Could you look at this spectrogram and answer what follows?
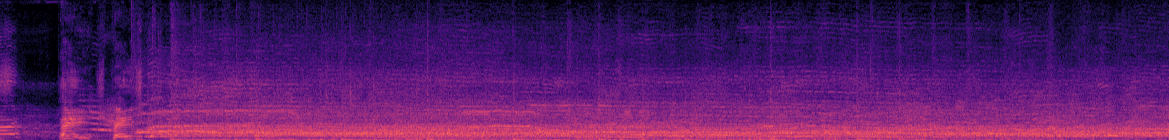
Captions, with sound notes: Paige, Paige, come on. (audience booing)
